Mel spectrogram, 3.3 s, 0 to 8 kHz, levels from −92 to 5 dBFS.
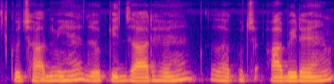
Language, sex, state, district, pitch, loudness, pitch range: Hindi, male, Bihar, Kishanganj, 145 Hz, -21 LUFS, 135-160 Hz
